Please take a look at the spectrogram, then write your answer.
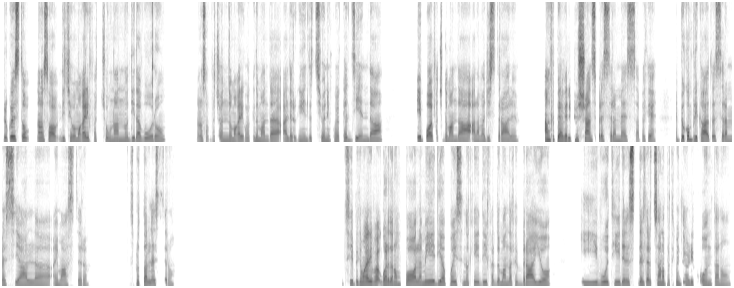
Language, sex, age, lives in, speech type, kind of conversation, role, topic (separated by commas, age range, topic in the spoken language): Italian, female, 20-24, Italy, conversation, unstructured, none, Come immagini la tua vita fra dieci anni?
